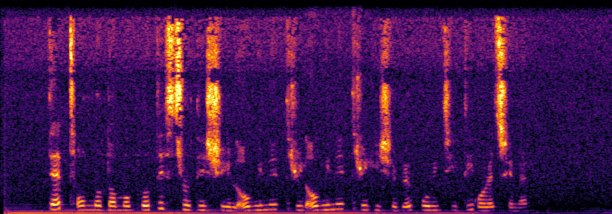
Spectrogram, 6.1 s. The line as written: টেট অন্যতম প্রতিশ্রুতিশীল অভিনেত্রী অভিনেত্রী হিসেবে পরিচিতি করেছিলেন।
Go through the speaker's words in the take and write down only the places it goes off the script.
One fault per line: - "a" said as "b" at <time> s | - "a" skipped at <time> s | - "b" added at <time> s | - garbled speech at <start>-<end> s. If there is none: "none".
none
